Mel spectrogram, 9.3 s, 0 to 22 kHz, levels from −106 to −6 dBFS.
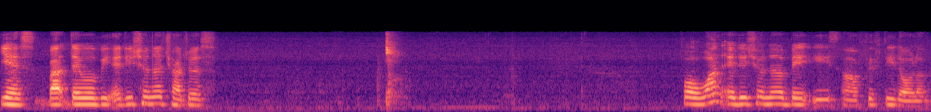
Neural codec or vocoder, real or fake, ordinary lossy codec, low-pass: none; real; none; none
